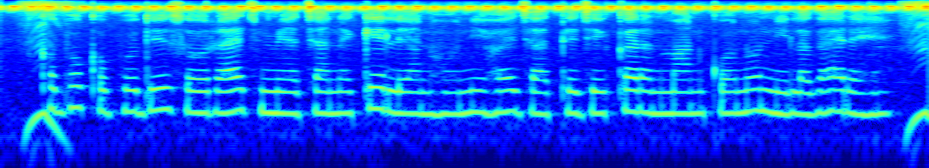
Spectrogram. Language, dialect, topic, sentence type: Chhattisgarhi, Northern/Bhandar, banking, statement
